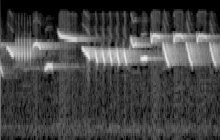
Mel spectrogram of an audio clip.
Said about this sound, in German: Einige besonders ausdauernde Sänger tirillieren auch noch am Abend, zum Beispiel das Rotkehlchen.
